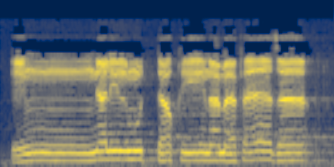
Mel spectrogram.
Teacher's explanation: النون المشددة التي هي حرف غنة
